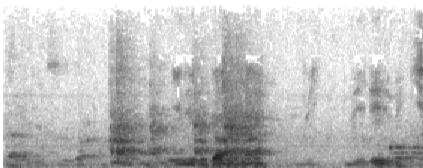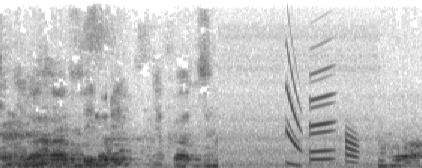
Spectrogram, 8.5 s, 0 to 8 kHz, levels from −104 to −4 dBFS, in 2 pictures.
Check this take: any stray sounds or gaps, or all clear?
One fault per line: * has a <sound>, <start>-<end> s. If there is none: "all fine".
* has a chirp, 7.1-7.8 s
